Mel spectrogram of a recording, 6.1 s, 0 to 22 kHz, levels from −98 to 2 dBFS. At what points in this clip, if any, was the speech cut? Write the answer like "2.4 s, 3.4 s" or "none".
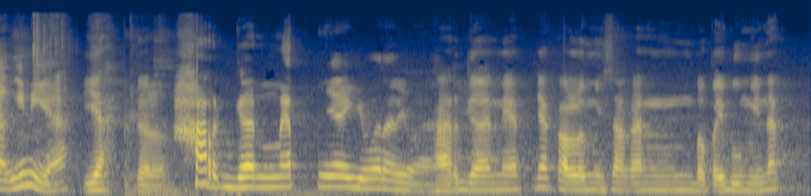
0.9 s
